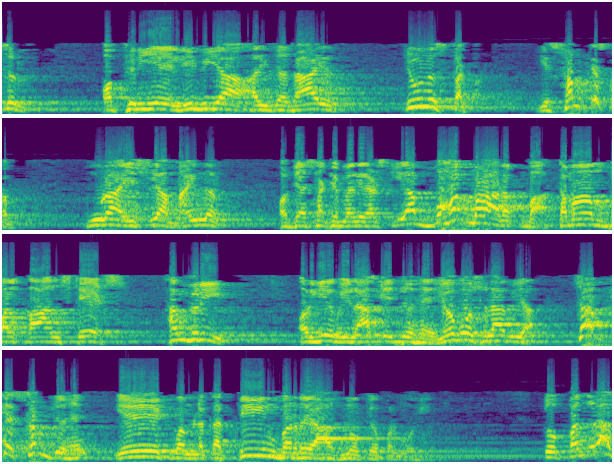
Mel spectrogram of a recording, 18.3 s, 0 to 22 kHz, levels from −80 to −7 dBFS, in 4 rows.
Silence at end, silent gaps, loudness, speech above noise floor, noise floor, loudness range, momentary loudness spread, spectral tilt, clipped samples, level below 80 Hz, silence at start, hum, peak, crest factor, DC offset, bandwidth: 0 s; none; -8 LUFS; 22 dB; -30 dBFS; 3 LU; 13 LU; -5 dB/octave; under 0.1%; -38 dBFS; 0 s; none; 0 dBFS; 10 dB; 0.1%; 16.5 kHz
